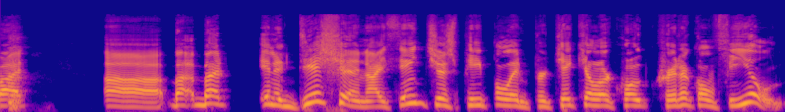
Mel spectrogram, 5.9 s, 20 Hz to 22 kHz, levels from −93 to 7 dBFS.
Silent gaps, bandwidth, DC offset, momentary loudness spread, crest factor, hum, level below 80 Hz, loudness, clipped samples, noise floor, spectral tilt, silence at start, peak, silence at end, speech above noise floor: none; 14 kHz; under 0.1%; 4 LU; 16 dB; none; -58 dBFS; -19 LUFS; under 0.1%; -71 dBFS; -4.5 dB/octave; 0 s; -4 dBFS; 0.05 s; 52 dB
